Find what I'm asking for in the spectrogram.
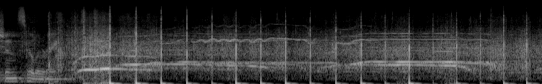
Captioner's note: applause and cheers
